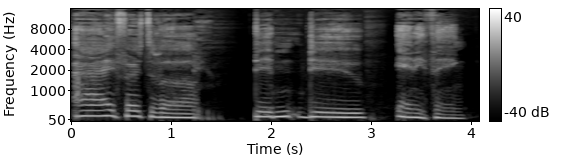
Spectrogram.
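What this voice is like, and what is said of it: Imitates another person's voice. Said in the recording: “Give the president voice that you always get ... our Donald Trump impression ... he's ridiculous with it”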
